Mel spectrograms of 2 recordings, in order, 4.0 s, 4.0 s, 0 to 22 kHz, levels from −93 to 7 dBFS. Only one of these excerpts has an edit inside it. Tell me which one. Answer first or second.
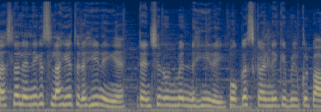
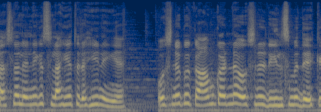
first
